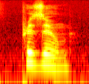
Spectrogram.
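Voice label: "presume", American English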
